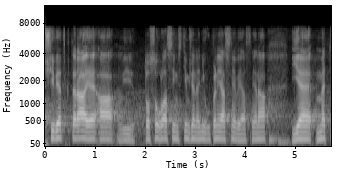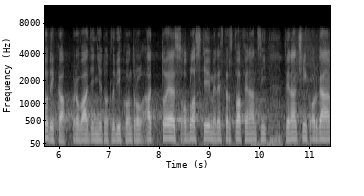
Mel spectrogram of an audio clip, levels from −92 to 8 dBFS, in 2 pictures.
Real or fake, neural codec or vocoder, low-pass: real; none; 7.2 kHz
